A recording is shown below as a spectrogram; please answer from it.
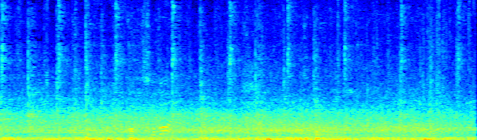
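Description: Donkey hooves clip-clop on a street in Maastricht, a steady moderately loud rhythm mixed with outdoor background noise and people talking nearby.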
